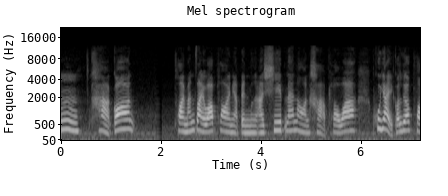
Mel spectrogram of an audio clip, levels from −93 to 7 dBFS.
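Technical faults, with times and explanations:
1.91 to 2.27 s, comfort noise in place of the background: for about 360 ms the room tone, which sits about 31 dB below the loud parts, turns into a flat, featureless hiss and drops about 5 dB. That's likely Opus DTX: with no speech detected, the sender stops sending real audio and the receiver fills the gap with synthetic noise that only roughly matches the background's shape, on top of the codec's top end stopping around 12 kHz.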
